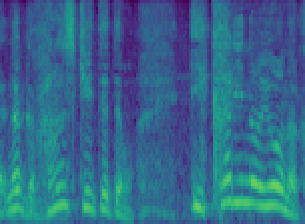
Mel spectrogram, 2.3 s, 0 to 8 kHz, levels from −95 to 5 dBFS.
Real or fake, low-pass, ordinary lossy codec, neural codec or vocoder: real; none; none; none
